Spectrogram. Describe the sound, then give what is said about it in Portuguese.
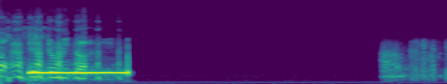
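A single ringback tone of an outgoing telephone call, one steady mid-pitched beep lasting about a second with voices underneath, then a long silence before a brief voice. “Eu vou ligar agora pra Ondina.”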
